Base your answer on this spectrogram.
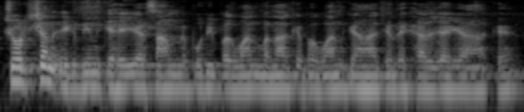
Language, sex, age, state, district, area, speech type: Maithili, male, 30-45, Bihar, Madhubani, rural, spontaneous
